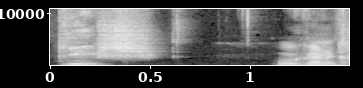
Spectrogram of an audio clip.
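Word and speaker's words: Geas: once each day oh apparently just dry from Irish so it's actually supposed to be pronounced Gish we're going to call it geese it's still geese sorry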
